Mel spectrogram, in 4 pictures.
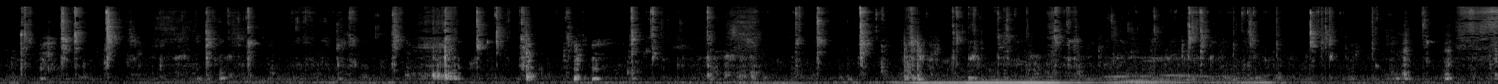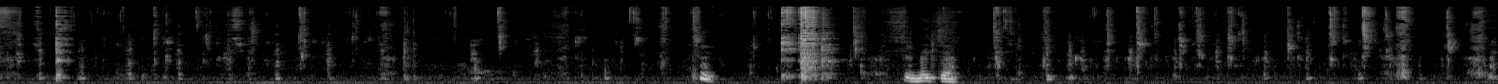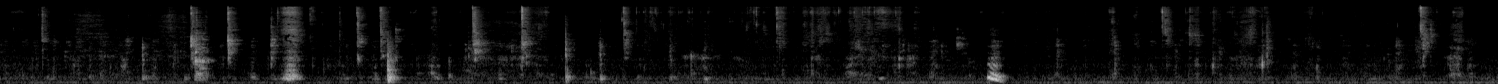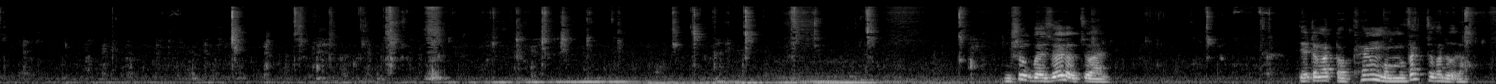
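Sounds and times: wet squishes of food mixed by hand: 0:00.0 - 0:22.7, 0:23.4 - 0:59.9
chewing and lip smacks: 0:00.1 - 0:22.8, 0:23.4 - 0:55.2, 0:56.0 - 0:57.8.

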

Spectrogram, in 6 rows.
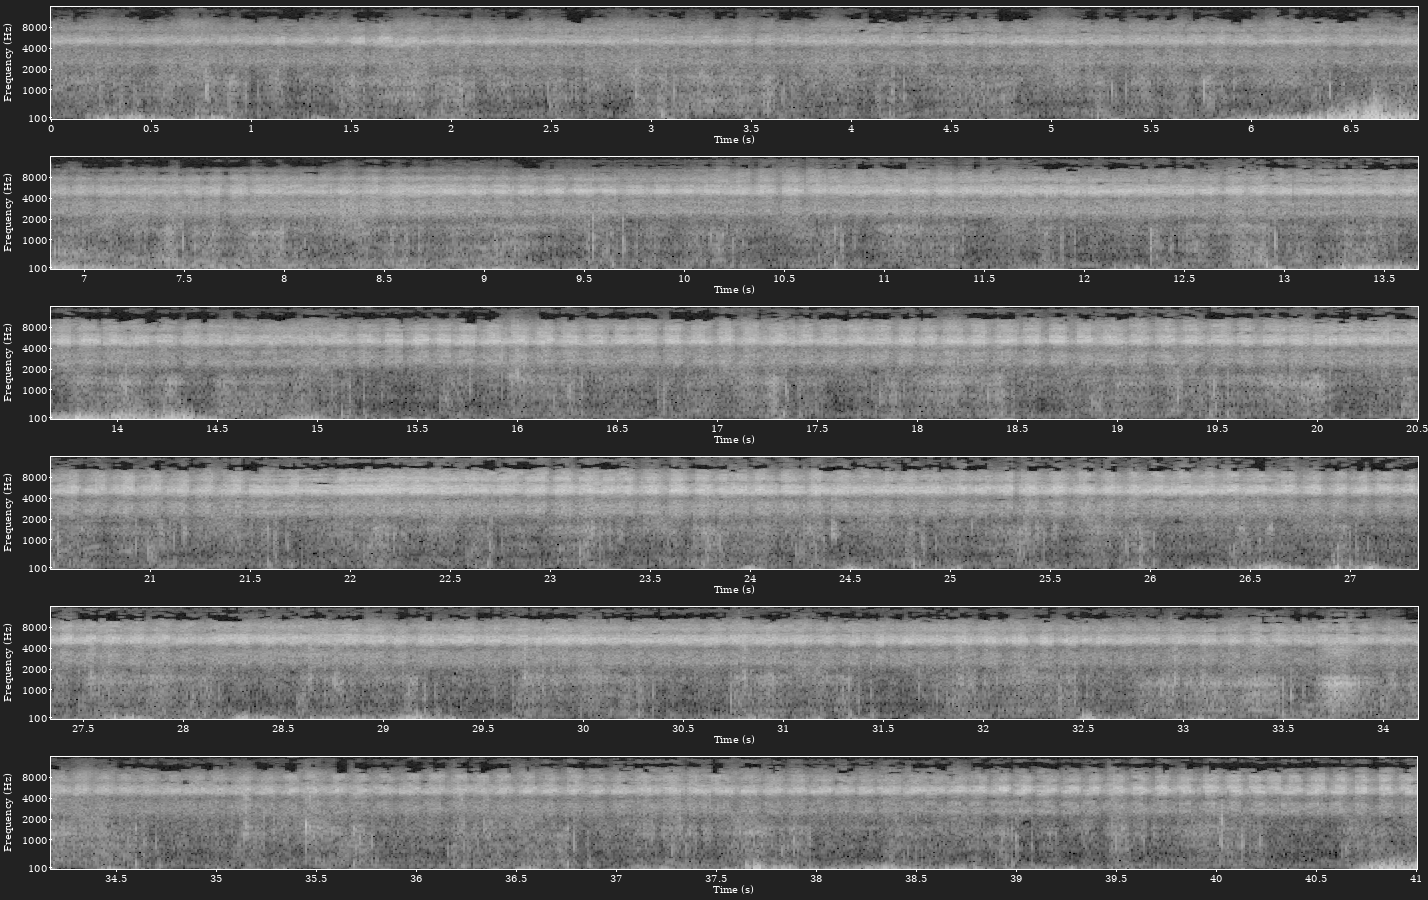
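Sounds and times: high-pitched insect chorus: 0:00.0 - 0:41.0
wind buffeting microphone: 0:00.1 - 0:02.0, 0:05.6 - 0:09.5, 0:11.7 - 0:15.2, 0:26.1 - 0:29.8, 0:32.4 - 0:33.1, 0:36.5 - 0:39.9, 0:40.6 - 0:41.0.

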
